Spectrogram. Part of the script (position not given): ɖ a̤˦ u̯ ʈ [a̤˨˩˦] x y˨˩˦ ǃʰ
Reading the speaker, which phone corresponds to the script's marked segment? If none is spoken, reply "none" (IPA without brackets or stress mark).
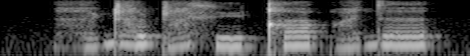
a̤˩˥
